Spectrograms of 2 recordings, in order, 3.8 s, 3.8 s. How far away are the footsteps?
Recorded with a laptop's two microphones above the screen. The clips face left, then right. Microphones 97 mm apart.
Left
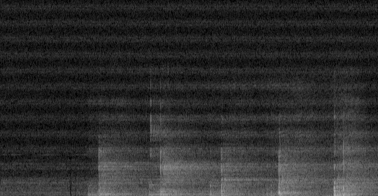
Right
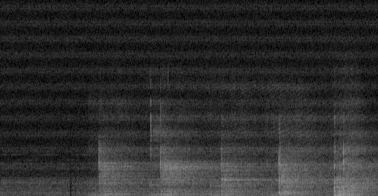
About 2 m.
